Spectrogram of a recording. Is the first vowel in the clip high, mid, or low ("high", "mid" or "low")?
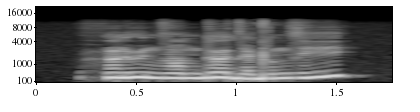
mid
